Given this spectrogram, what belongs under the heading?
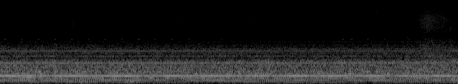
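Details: Electrolux EHH 3920 BOK induction hob heating water on the small zone: a quiet, steady high-pitched hum with no buzzing or crackling, which is normal operation.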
